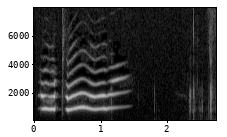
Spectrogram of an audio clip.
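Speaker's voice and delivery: tiny high kitten refusal; high cat voice. Acted. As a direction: squeal it way up high. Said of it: "the cat says in her high voice".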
